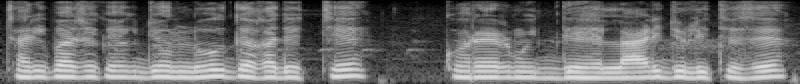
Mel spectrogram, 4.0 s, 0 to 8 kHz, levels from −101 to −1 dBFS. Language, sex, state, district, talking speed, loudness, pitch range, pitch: Bengali, male, Assam, Hailakandi, 135 wpm, -18 LUFS, 155-170 Hz, 165 Hz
